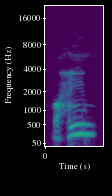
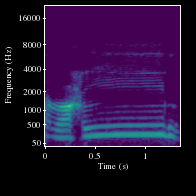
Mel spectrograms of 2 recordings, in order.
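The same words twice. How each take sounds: First: The long vowel is cut short. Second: The long vowel is drawn out. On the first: The speaker calls it wrong. "रहीम यूं नहीं पढ़ेंगे" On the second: The speaker calls it right. "थोड़ा खींच के पढ़ेंगे"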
